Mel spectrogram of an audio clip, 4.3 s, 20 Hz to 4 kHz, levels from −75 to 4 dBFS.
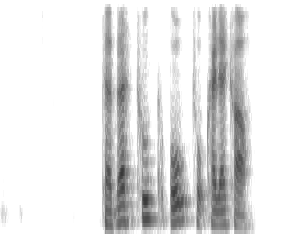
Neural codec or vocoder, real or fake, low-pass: codec, 16 kHz, 0.5 kbps, FunCodec, trained on Chinese and English, 25 frames a second; fake; 3.6 kHz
